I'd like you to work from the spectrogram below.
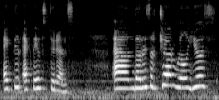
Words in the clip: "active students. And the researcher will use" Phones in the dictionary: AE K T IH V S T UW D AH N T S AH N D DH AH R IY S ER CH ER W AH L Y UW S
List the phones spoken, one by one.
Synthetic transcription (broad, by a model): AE K T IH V S T UW D AH N T S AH N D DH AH R IY S ER CH ER W AH L Y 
